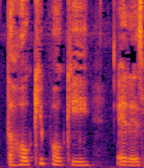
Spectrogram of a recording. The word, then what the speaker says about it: poke: need everybody to hear this it is not poke it is not the Hokey pokei it is pronounced poke poke poke now that we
